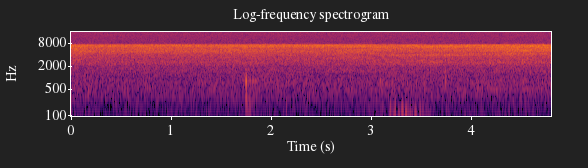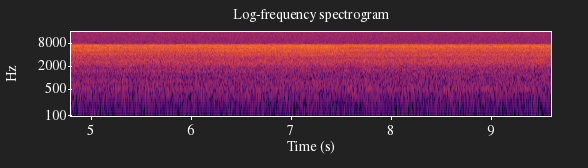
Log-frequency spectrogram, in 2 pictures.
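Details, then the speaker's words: Kulkas (refrigerator) new but not cooling, capillary tube cut and tested: steady high airy hiss with no sputter; capillary flows freely, blockage was in the filter where ceramic beads clogged the capillary inlet. "Oke ini habis Oke Anda lihat bunyinya saya akan tes sekali lagi tuh berarti kapiler lancar"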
